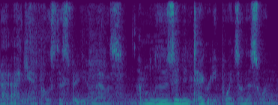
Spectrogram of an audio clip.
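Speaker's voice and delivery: ordinary talk, nothing marked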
